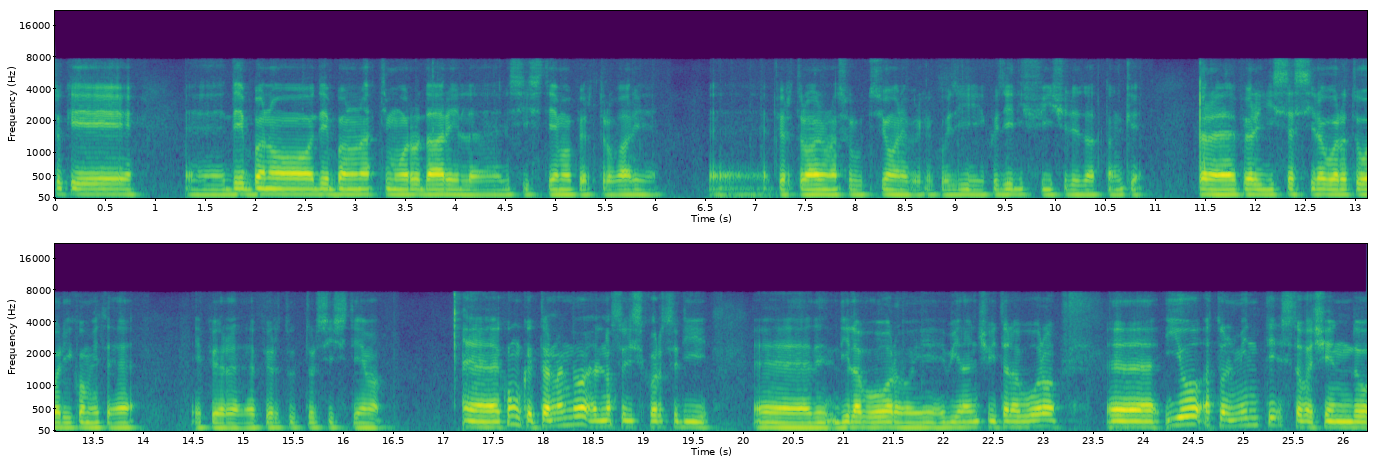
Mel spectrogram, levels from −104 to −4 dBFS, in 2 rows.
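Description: In the pauses between phrases, the sender likely stopped transmitting while its voice detector heard no speech, and the receiver filled the gaps with synthetic comfort noise in place of the background. This happens at 0.92 to 1.30 s, 6.16 to 6.54 s, 10.98 to 11.44 s, 14.06 to 14.48 s, 16.56 to 17.10 s, 19.80 to 20.10 s and 23.46 to 23.64 s, each lasting roughly 0.2 to 0.5 s. The real room background, about 35 dB below the loud speech, gives way to a smooth, featureless hiss that is about 1 to 4 dB quieter, though the last patch matches the level. The texture still changes.

At 23.24 s, the sound was dropped by the voice detector, likely because it mistook the sound for background. About 10 ms of speech is lost and replaced by the same steady comfort noise just before the final pause. The G.722 call path limits everything here, including the substituted noise, to below 8 kHz.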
